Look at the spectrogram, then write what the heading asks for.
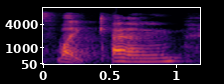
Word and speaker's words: Hautotes: It's Hautotes, oat, like oat cuisine, but it doesn't have an E because it's totes, like tote bags, and you put the E in the tote bag, so it's a combination of those two words.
